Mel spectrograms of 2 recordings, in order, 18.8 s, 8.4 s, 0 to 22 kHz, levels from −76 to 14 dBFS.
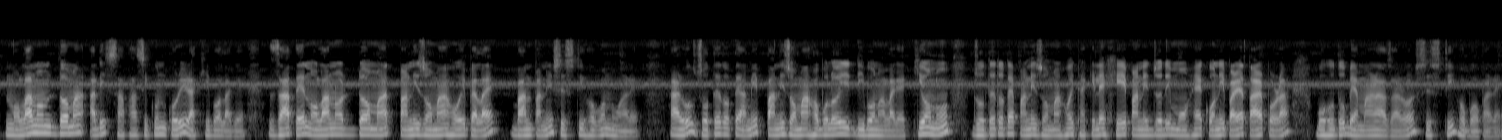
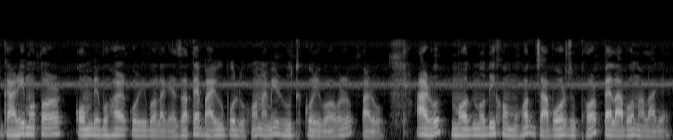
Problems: none marked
